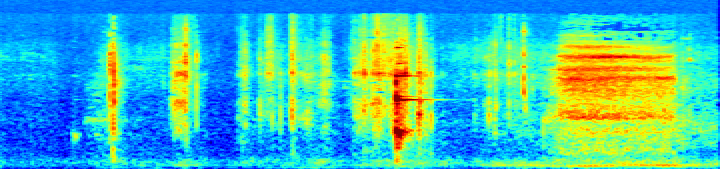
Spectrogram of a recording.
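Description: Close-up chewing and crunching of food, with light clicks of chopsticks against the dishes and one sharper click about three seconds in. About a second of steadier noise follows near the end.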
